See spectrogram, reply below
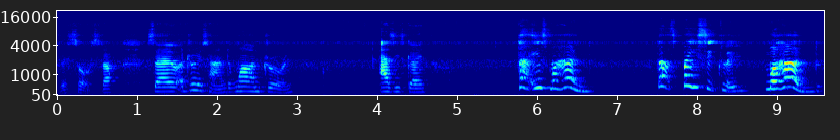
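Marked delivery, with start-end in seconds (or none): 5.7-9.5 high, loud mock amazement; loud, high put-on boy's marvelling; amazed schoolboy. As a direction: play a boy wildly impressed, hammed-up. Acts boy amazed by drawing.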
